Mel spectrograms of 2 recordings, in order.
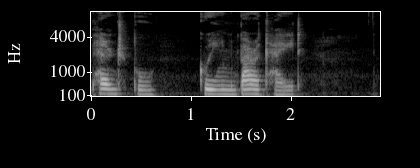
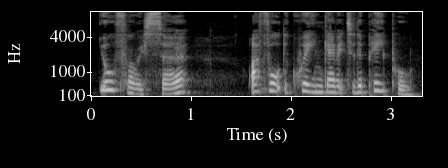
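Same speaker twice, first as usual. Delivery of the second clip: a hint of a puzzled boy; 6 semitones higher than usual. A narrator's reading. Boy questions the man.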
